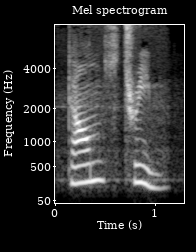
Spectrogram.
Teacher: primary stress is on the second word in any word class the combination surface as adverb are usually final stressed and the primary stress is placed on the second word and the secondary stress on the first word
